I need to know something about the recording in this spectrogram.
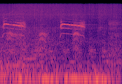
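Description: A bird calling twice, harsh calls about half a second long and a little over a second apart, over a faint steady hiss.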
